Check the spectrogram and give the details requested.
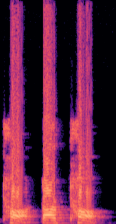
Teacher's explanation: कहां से से निकल रहा है प्यारे बच्चों तो जल्दी बताइएगा ये जो निकल रहा है ठ यानी तालू से निकल रहा है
